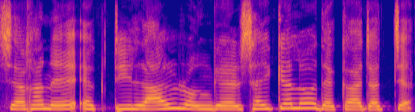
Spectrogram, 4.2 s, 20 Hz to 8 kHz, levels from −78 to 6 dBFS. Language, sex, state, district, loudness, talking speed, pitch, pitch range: Bengali, female, Assam, Hailakandi, -14 LUFS, 100 wpm, 270 Hz, 255-290 Hz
